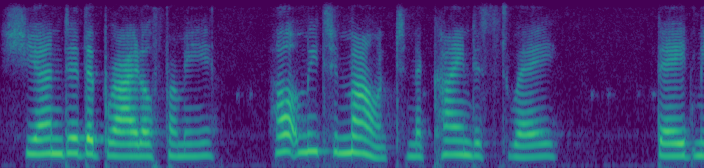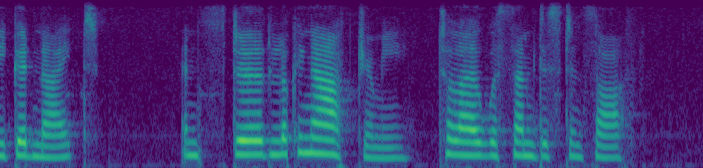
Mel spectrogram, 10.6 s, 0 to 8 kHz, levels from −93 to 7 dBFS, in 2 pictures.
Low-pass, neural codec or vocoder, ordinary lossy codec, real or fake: 7.2 kHz; none; Opus, 16 kbps; real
